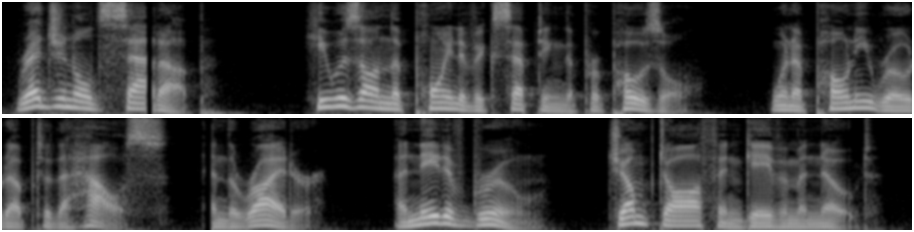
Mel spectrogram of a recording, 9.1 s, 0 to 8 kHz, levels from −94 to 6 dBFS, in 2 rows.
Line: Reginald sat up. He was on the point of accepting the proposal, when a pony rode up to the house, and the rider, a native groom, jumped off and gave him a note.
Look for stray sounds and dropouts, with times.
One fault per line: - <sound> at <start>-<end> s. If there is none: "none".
- dropout at 0.7-0.8 s
- dropout at 5.6-5.6 s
